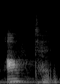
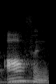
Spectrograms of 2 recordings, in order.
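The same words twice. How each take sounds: First: "often" said with a sounded T, "off-ten"; T pronounced. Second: "often" said as "offen", T silent. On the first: Teacher shows how others read it, T clearly pronounced. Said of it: "的T发音了". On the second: Teacher gives the word before contrasting it, silent-T pronunciation. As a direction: leave the T out of "often". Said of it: "他们读成often". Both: Shown as a demonstration.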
